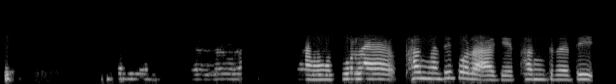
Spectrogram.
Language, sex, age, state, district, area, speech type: Manipuri, female, 30-45, Manipur, Kangpokpi, urban, conversation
